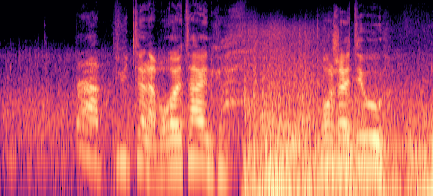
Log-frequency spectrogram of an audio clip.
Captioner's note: thunderclap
